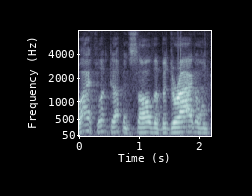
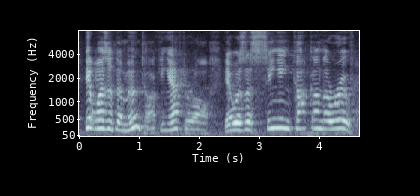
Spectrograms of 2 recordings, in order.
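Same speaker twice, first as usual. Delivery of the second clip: plain reading voice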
